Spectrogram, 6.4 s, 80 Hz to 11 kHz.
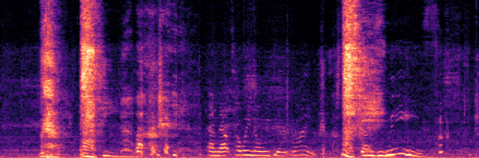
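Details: Two sharp sneezes in quick succession, then sighs, murmured talk and a third sneeze, from a girl during a Covid-19 nasal swab test; sneezes set off by the nasal swab.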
